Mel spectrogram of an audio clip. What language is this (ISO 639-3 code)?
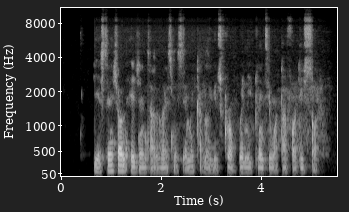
pcm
